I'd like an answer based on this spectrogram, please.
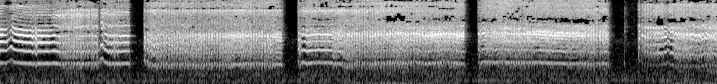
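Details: Long, unbroken shrill squealing from an otter, held steady for two to three seconds at a time, with brief pauses roughly every three seconds and short wavering chirps at the start.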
